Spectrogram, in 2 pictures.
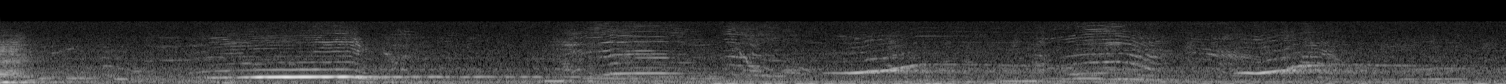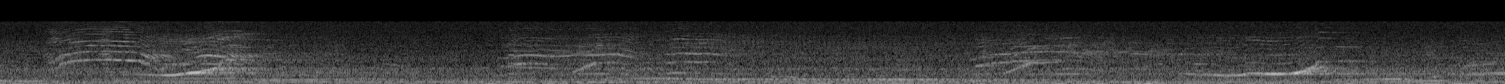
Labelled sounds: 1.6	3.6	humpback whale, 0.93 to 7.5 kHz
3.9	4.2	humpback whale, 3.9 to 4.2 kHz
5.6	7.9	humpback whale, 0.96 to 6.3 kHz
8.4	9.6	humpback whale, 0.80 to 3.8 kHz
10.4	11.5	humpback whale, 0.80 to 6.5 kHz
12.1	12.5	humpback whale, 1.3 to 1.6 kHz
13.0	13.2	humpback whale, 4.2 to 4.5 kHz
13.9	14.3	humpback whale, 0.80 to 1.1 kHz
15.4	17.7	humpback whale, 0.86 to 6.0 kHz
20.1	22.3	humpback whale, 0.80 to 5.5 kHz
24.8	26.7	humpback whale, 0.80 to 2.4 kHz
27.5	28.7	humpback whale, 0.80 to 4.6 kHz
29.7	30.0	humpback whale, 0.80 to 1.1 kHz

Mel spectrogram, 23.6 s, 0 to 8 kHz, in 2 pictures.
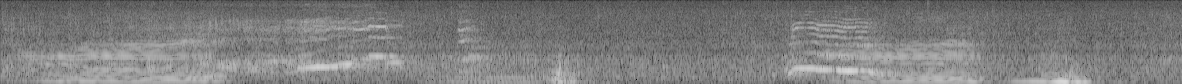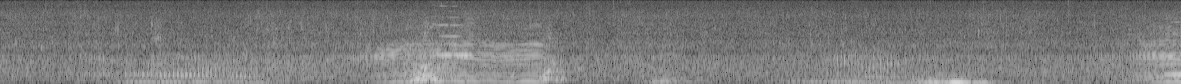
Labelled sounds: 0.1	4.0	humpback whale, 0.78 to 4.2 kHz
7.9	9.7	humpback whale, 0.91 to 4.2 kHz
15.3	17.6	humpback whale, 0.78 to 6.4 kHz
23.1	23.6	humpback whale, 0.88 to 1.2 kHz

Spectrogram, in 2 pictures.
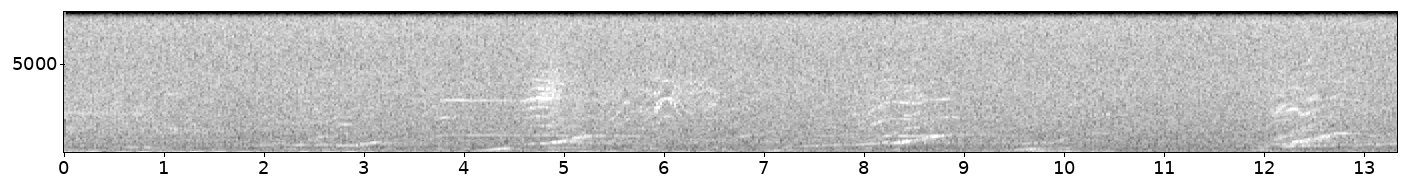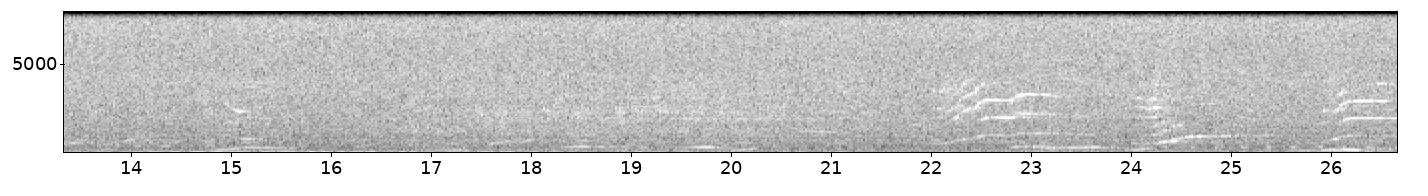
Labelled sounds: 2.5	2.7	humpback whale, 0.80 to 0.96 kHz
3.8	5.4	humpback whale, 0.80 to 3.4 kHz
5.9	6.1	humpback whale, 2.5 to 3.1 kHz
8.2	8.9	humpback whale, 0.80 to 3.1 kHz
12.0	13.0	humpback whale, 0.80 to 2.8 kHz
14.9	15.2	humpback whale, 2.2 to 2.8 kHz
20.7	21.1	humpback whale, 1.1 to 3.0 kHz
22.3	23.3	humpback whale, 0.80 to 3.4 kHz
24.0	24.9	humpback whale, 0.80 to 2.7 kHz
26.0	26.6	humpback whale, 0.80 to 3.0 kHz

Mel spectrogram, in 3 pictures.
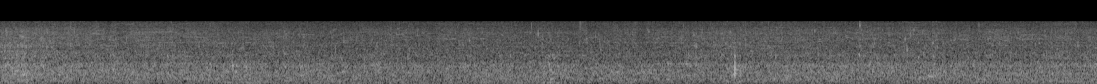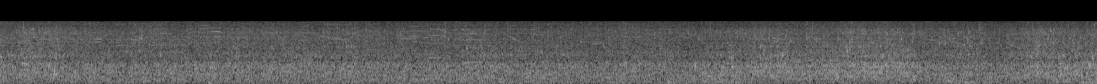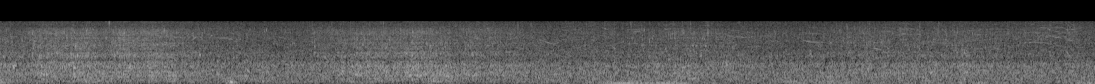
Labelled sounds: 12.9	13.2	Pacific white-sided dolphin, 5.3 to 5.6 kHz
14.2	14.5	Pacific white-sided dolphin, 3.1 to 6.6 kHz
15.6	15.8	Pacific white-sided dolphin, 3.0 to 3.2 kHz
30.0	30.2	Pacific white-sided dolphin, 2.7 to 3.1 kHz
31.8	32.6	Pacific white-sided dolphin, 2.5 to 5.8 kHz

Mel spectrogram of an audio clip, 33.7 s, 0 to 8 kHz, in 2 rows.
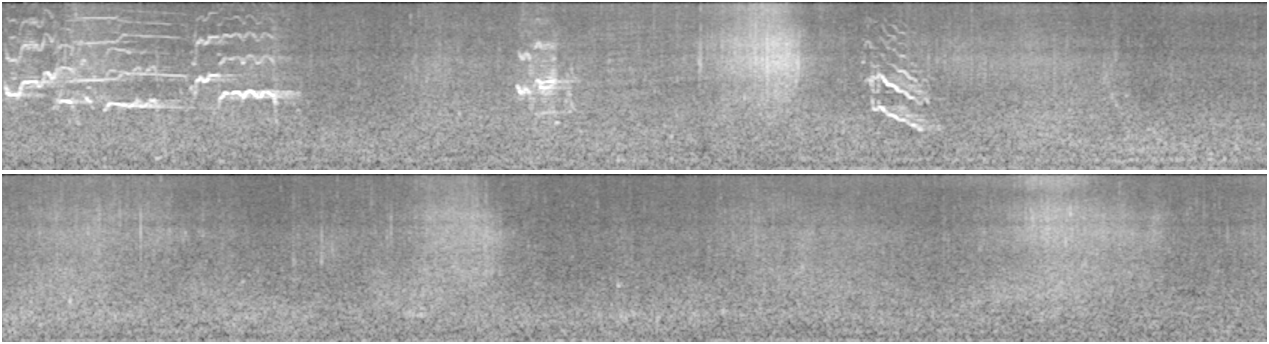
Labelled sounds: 0.0	4.0	killer whale, offshore, 0.75 to 8.0 kHz
6.7	7.7	killer whale, offshore, 0.64 to 6.3 kHz
11.4	12.4	killer whale, offshore, 0.45 to 6.1 kHz

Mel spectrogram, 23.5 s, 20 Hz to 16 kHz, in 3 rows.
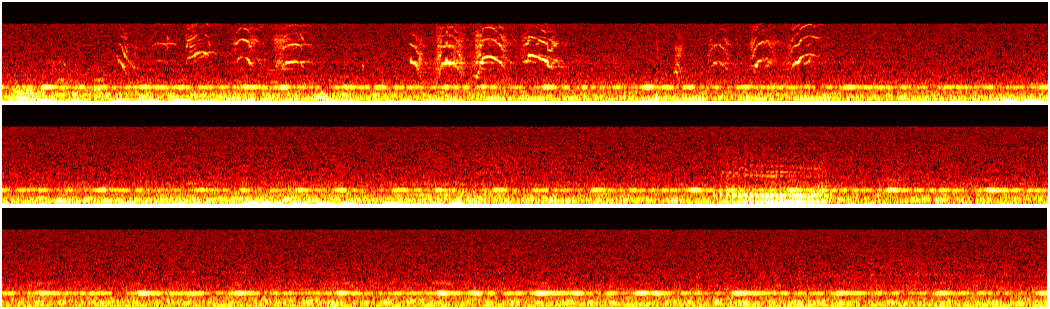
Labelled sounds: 1.4	2.3	humpback whale, 1.4 to 4.5 kHz
3.5	4.3	humpback whale, 1.3 to 4.9 kHz
5.6	6.2	humpback whale, 1.5 to 7.5 kHz
13.2	13.8	humpback whale, 0.99 to 1.4 kHz

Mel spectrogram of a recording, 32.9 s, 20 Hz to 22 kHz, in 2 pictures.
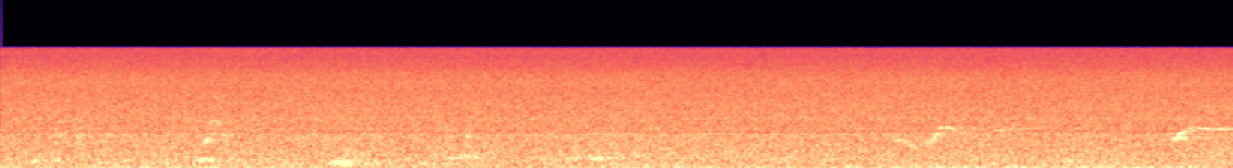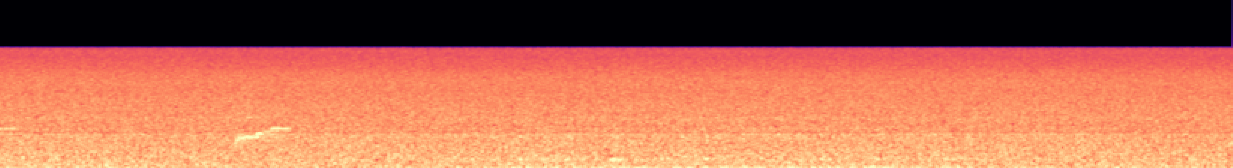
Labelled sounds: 12.5	12.8	humpback whale, 0.86 to 1.0 kHz
15.7	16.5	humpback whale, 0.80 to 0.99 kHz
19.9	20.3	humpback whale, 0.80 to 0.99 kHz

